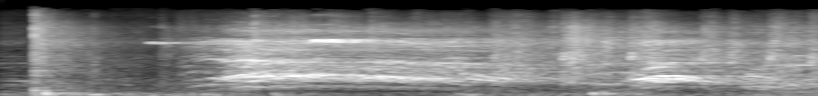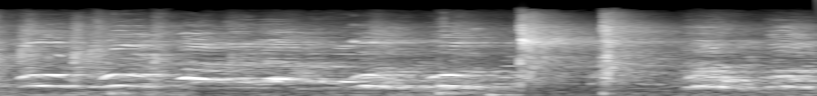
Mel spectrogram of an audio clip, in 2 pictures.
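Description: Young men shout and cheer.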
